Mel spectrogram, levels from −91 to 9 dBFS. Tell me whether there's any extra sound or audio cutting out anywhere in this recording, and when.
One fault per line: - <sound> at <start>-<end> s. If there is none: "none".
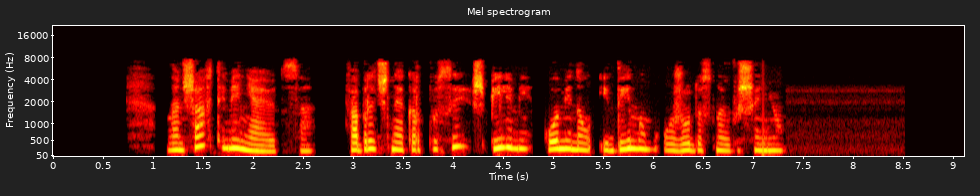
none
